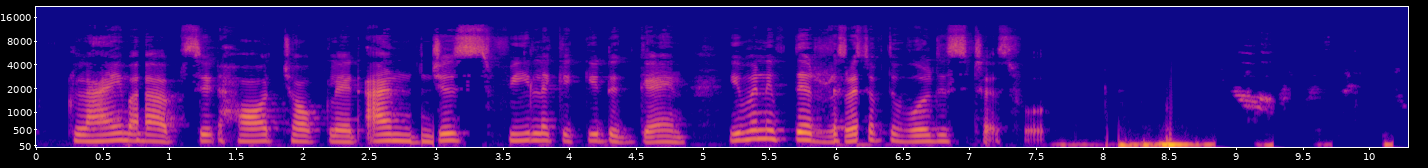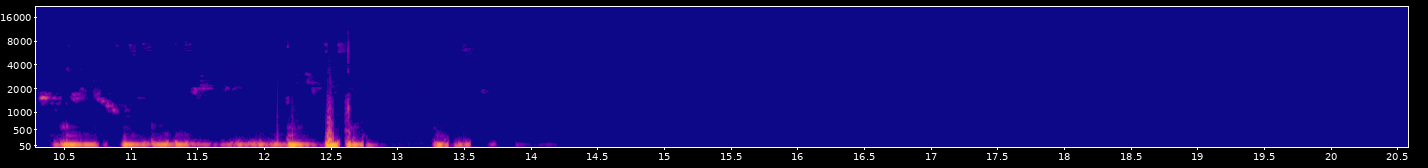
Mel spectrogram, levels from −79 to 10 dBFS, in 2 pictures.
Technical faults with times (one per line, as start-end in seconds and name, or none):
0.69-0.82 frames out of order
2.80-2.98 frames out of order
5.97-6.16 frames out of order
7.94-8.12 frames out of order
11.27-11.40 frames out of order
12.46-12.65 frames out of order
